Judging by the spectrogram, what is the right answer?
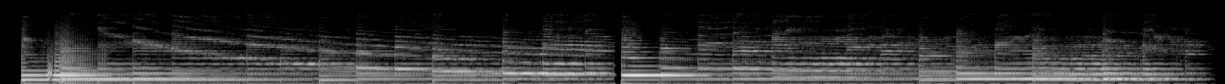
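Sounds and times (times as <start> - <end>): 
guitar with stereo tube saw flanger effect: 0.3 - 12.1.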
